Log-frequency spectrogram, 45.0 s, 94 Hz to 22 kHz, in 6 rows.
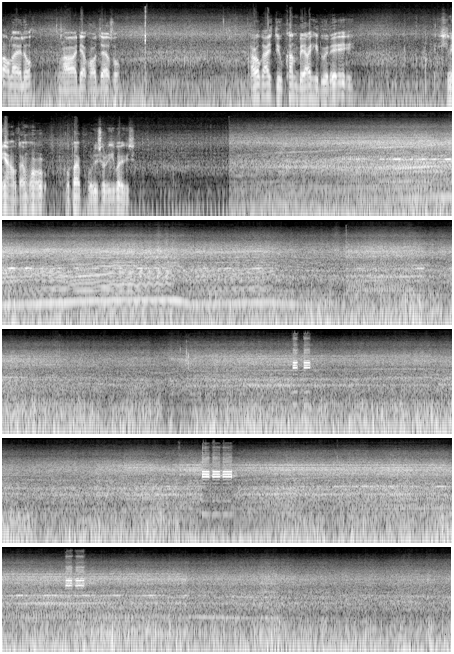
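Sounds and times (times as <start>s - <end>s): road and wind noise: 0.0s - 44.9s
motorcycle engine accelerating: 0.6s - 44.9s
vehicle horn beeps: 27.3s - 27.7s, 33.3s - 34.0s, 38.4s - 39.1s.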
